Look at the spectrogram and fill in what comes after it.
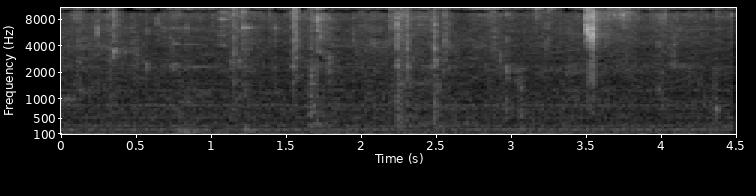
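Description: Close-up chewing of a big mouthful of beef leg meat, with small scattered clicks and one sharper click about three and a half seconds in, over a steady low hum.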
